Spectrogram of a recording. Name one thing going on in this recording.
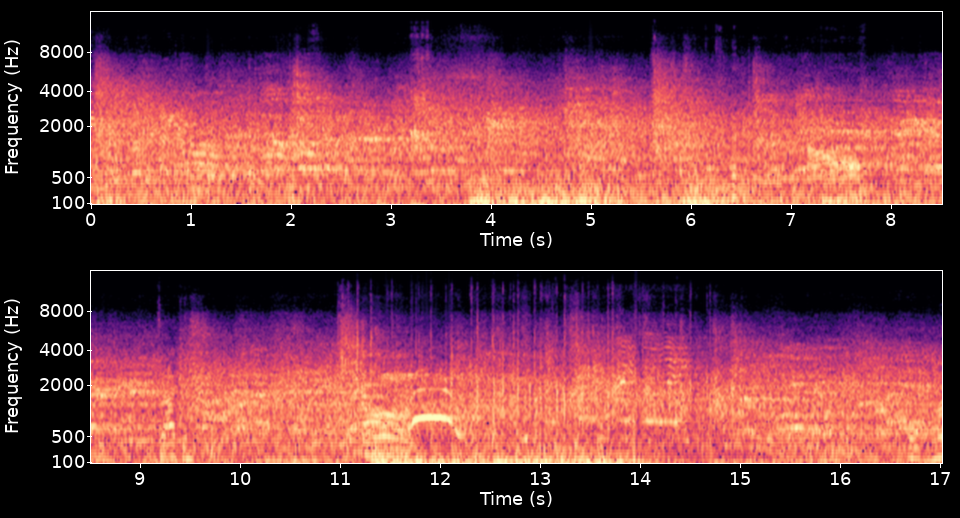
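Hockey sticks clack on pucks and ice.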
